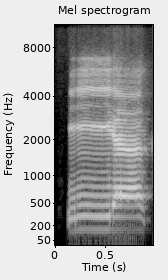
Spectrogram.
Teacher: യന് ശ്രദ്ധ ഉണ്ട്. നമ്മുടെ നാവിന്റെ മധ്യവും അതിന്റെ മേലെണ്ണാക്കും ചേർന്നിട്ടാണ് യ വരുന്നത്.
